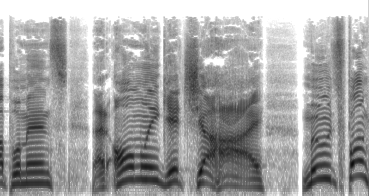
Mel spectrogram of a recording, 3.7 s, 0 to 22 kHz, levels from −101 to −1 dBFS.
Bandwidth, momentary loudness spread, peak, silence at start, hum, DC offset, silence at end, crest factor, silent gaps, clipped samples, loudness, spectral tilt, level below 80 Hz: 16 kHz; 8 LU; -4 dBFS; 0 s; none; under 0.1%; 0 s; 14 dB; 2.99-3.03 s; under 0.1%; -17 LUFS; -4 dB/octave; -60 dBFS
